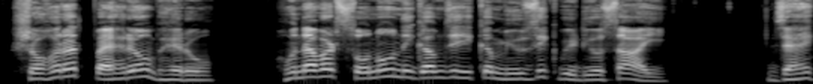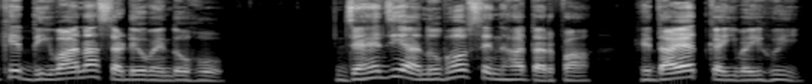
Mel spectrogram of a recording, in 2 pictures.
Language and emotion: Sindhi, neutral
